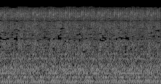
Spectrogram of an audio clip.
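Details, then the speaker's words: Willys truck after rebuild, first start after 12 months on a cold day: steady even idle under background hiss, settling and getting quieter, running on all cylinders with no stuck injectors. "getting quieter sounds like it's running on all cylinders [Music] oh so no stuck injectors or anything like that which is good"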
